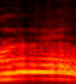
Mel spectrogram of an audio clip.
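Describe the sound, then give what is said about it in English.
A person imitates a monster barking and roaring, voicing a giant Doberman-faced creature drooling molten lava: one loud, sustained, throaty groan-like vocal tone that holds steady for under a second, with no other sounds around it. “And it begins like barking and roaring, and each one sends waves of sound pulsing through the crowd.”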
